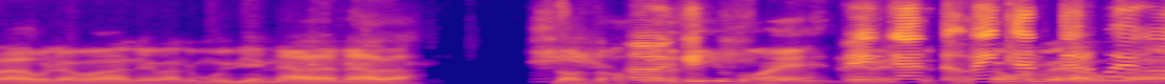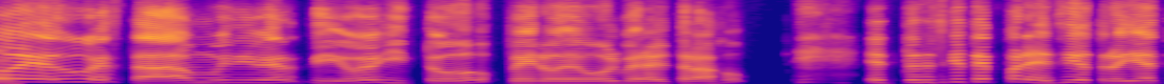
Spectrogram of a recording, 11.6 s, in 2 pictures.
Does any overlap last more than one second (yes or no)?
yes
